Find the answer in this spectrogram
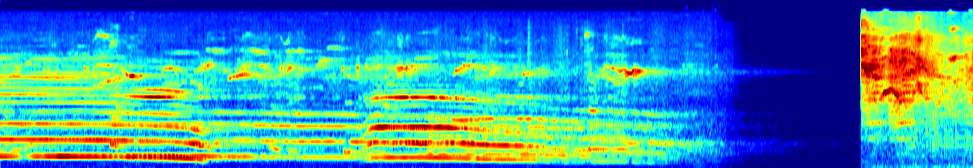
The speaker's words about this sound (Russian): Кто был лишним на этот раз? Волк, он так громко выл.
